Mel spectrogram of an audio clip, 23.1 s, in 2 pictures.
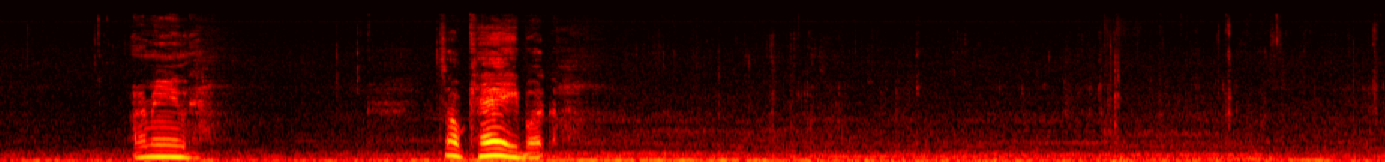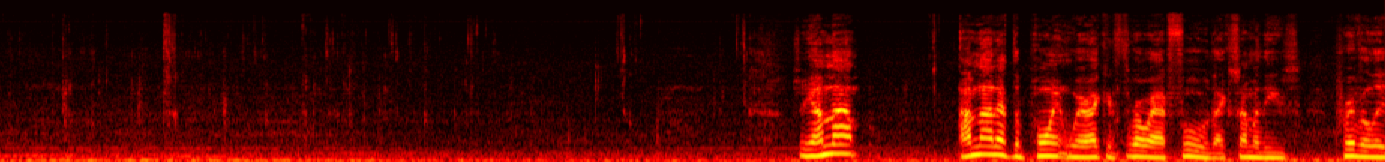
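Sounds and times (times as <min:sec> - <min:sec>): low hum: 0:00.0 - 0:21.8
man chewing food: 0:05.0 - 0:18.0.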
